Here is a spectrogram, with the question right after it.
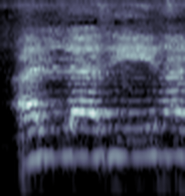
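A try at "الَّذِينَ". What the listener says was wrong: Dha-nya kok seperti mendekati zi. Allazi khata' hada. Wailu yawma idzin. Dha idin. Alladzina, jangan allazina.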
